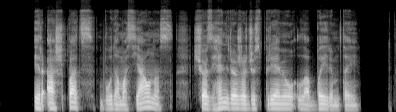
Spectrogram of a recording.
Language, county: Lithuanian, Vilnius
